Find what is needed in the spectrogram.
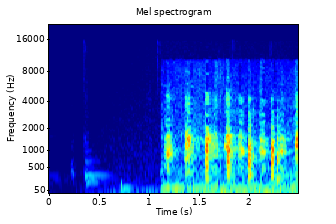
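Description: A hen clucking: a quick run of short, sharp clucks, several a second, that begins about a second in.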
